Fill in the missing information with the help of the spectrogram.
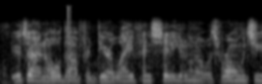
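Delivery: ordinary delivery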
